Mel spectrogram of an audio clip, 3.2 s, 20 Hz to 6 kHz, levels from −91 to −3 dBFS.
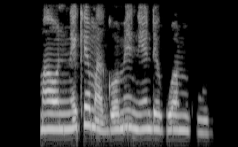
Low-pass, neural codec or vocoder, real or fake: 5.4 kHz; none; real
